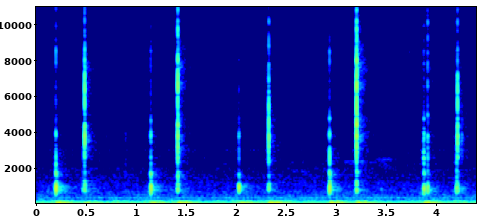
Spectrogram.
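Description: Long pink nail tips tap the face buttons and hollow plastic shell of a black PlayStation controller lying on a white surface. Ten sharp, quick-fading clicks come in loose pairs, each with a bright edge over a soft low thump.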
